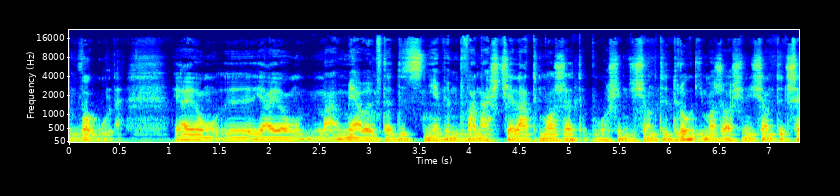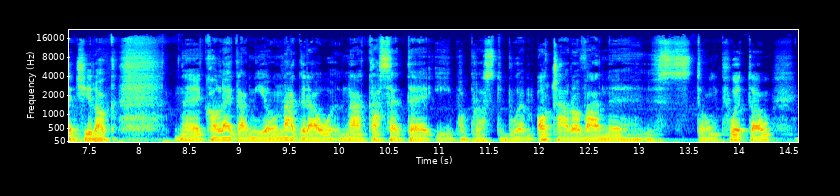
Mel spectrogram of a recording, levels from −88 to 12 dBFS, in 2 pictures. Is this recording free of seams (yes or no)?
yes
